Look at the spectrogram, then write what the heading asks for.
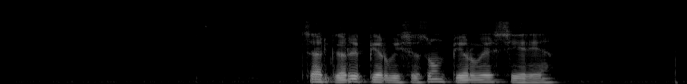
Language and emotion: Russian, neutral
